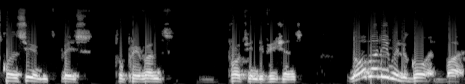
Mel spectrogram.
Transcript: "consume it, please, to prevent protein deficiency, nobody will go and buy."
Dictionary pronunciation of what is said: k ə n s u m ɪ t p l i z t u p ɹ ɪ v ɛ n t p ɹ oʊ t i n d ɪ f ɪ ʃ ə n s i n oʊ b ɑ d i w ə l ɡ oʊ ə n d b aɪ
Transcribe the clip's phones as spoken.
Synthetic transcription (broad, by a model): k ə n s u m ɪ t p l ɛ s t u p ɹ ɪ v ɛ n t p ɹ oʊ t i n d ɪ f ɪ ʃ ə n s n oʊ b ɑ d i w ə l ɡ oʊ ə n d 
